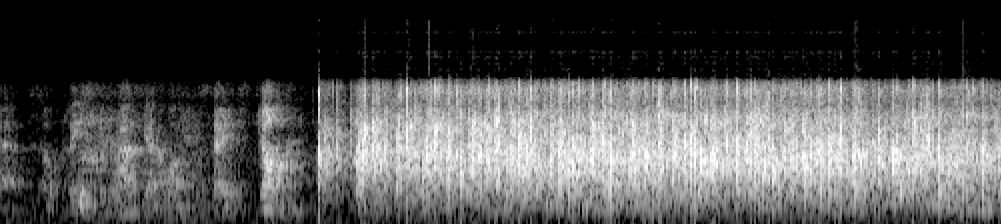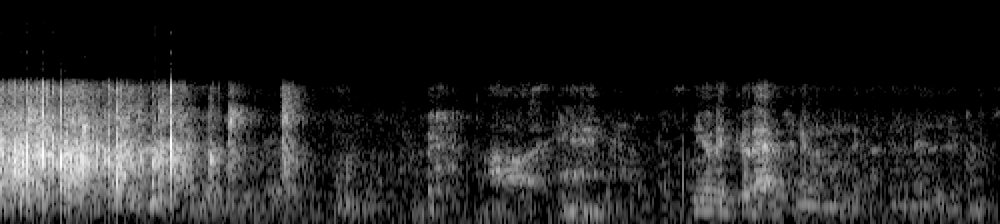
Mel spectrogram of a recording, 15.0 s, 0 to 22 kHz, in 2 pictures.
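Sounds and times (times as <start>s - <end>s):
audience applauding: 2.4s - 9.8s.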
